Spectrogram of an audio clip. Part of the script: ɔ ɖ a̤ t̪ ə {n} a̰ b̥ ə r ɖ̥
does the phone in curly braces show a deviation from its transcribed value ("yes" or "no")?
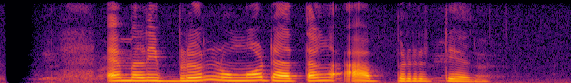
yes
